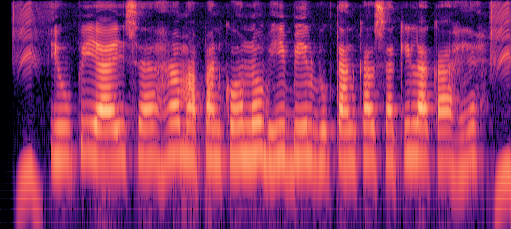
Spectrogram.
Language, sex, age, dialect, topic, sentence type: Magahi, female, 18-24, Southern, banking, question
